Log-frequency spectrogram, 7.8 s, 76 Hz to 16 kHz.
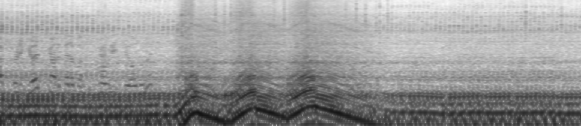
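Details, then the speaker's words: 1979 Honda Goldwing flat-four barn find, restored over a winter; even idle then three clean throttle blips settling back, mechanically noisy but healthy, not the quietest originally; normal idle. "like i said it's uh not the quietest thing originally but"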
